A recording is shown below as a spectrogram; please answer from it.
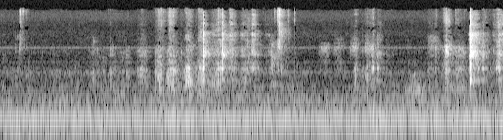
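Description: Table knife and fork cutting a small hot pepper on a plate: faint scraping and small clicks of metal on the plate, a little sharper near the end, over a faint steady hum.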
